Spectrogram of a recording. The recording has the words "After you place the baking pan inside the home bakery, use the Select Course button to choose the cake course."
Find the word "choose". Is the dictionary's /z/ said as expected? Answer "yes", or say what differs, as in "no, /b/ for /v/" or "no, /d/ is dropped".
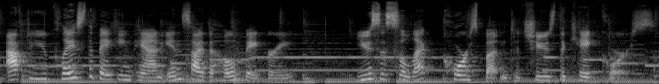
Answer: yes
